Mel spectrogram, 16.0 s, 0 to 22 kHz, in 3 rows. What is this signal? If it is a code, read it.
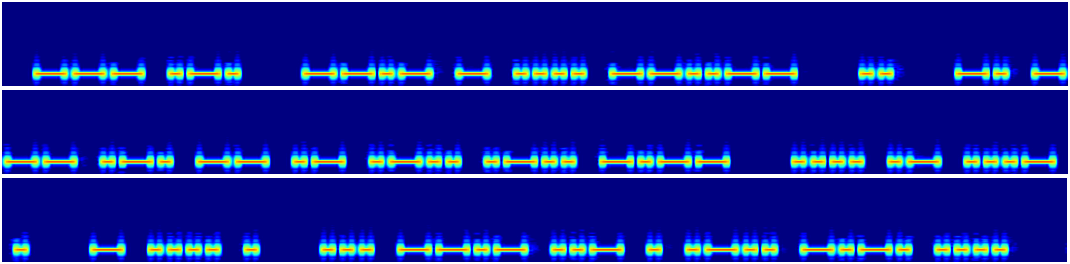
Morse code, heard as a keyed tone, about 25 wpm, 600 Hz. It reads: OR QTH, I NORMALLY HAVE THE SQUELCH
